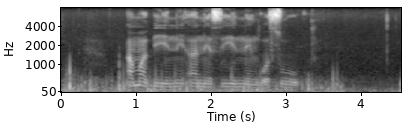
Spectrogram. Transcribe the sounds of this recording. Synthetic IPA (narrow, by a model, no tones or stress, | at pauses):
amaɓiniʔanesinɛŋɡʱosuːk̬u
